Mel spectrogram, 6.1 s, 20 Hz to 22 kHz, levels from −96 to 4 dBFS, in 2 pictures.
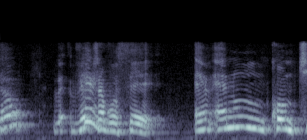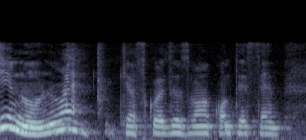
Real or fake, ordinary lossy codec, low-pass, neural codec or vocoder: real; none; 7.2 kHz; none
